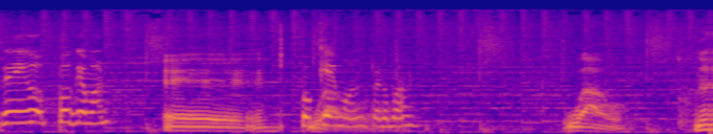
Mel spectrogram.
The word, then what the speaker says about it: Pokémon: como monst de bolsillo le agregaron el tilde en la E en Estados Unidos porque si no hubiesen pronunciado pokmon Ah entonces por eso le pusieron le el tilde sonara como Pokémon pero en España le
